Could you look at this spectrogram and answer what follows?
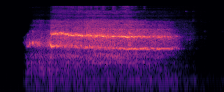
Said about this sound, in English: A thrumming sensation pulses through you. As the engine hums and purrs. Tires are squealing.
